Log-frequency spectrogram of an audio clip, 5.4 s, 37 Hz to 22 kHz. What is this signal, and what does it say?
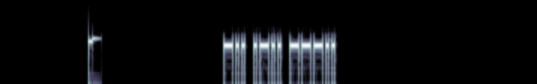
Morse code, heard as a keyed tone, about 40 wpm, 700 Hz. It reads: DL8
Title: Callsign Prefixes for Top 25 DXCC - 40wpm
